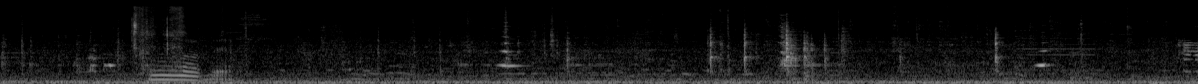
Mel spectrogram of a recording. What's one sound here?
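A hand handles a small metal toy truck, making light knocks and taps.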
